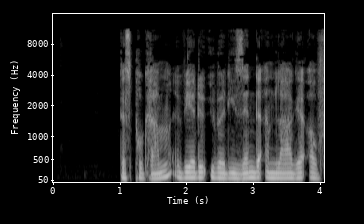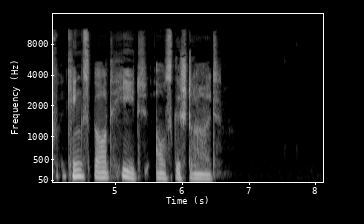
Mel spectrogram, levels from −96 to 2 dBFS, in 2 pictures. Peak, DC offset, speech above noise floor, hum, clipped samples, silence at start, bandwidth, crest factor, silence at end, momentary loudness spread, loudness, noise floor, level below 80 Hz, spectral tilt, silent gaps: -12 dBFS; under 0.1%; 59 dB; none; under 0.1%; 1 s; 11.5 kHz; 18 dB; 1.55 s; 8 LU; -30 LUFS; -89 dBFS; -52 dBFS; -5 dB/octave; none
